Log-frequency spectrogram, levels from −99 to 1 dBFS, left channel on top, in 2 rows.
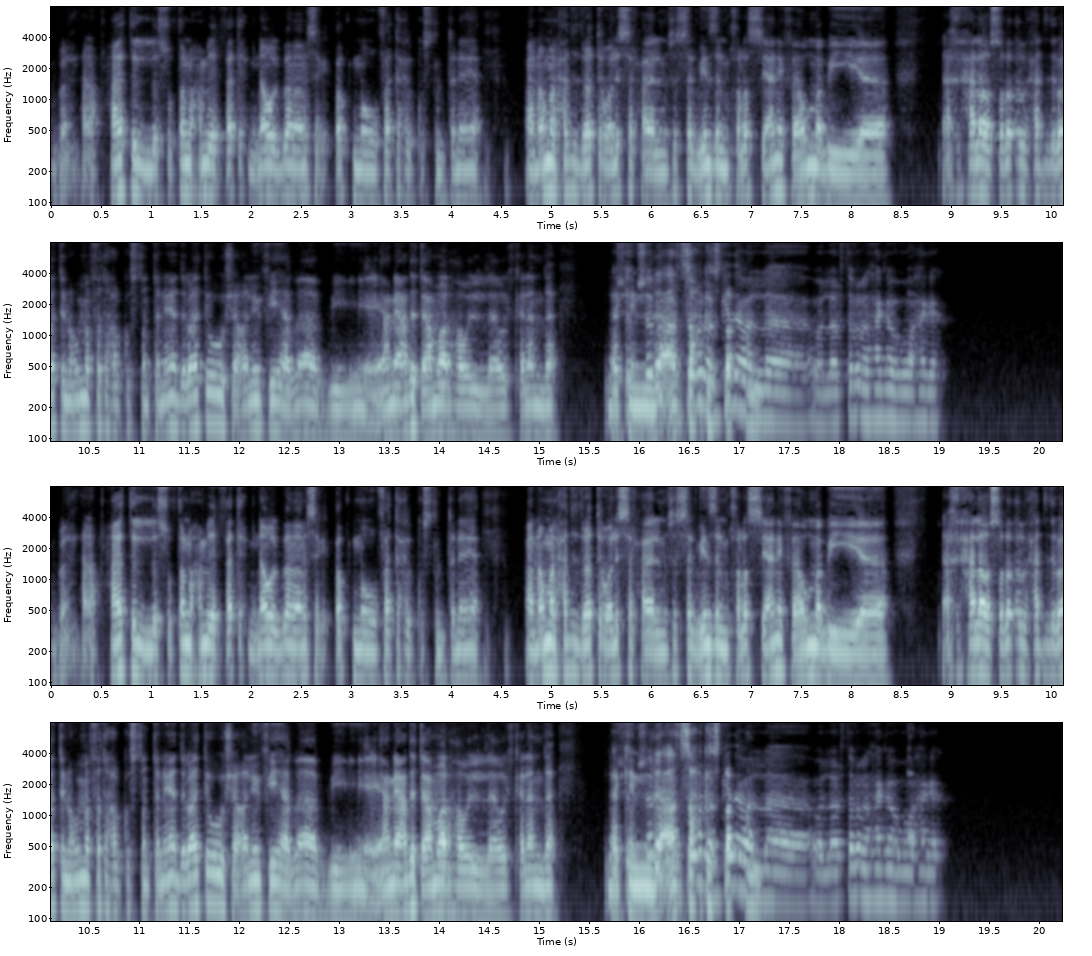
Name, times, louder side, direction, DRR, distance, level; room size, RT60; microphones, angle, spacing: voice 1, 0.0-2.8 3.0-4.3 4.7-8.4 8.9-15.2 15.7-16.6 17.1-17.2, right 3 dB, 40° right, 0.4 m, -27 dB
voice 2, 15.9-19.0, right 1 dB, 40° left, 0.9 m, -31 dB
2.6 x 2.6 x 2.4 m
head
